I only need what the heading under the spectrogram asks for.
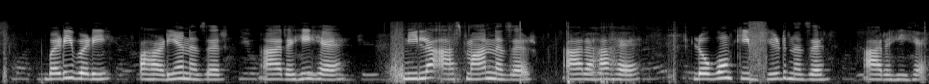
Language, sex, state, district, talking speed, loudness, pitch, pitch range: Hindi, female, Himachal Pradesh, Shimla, 130 wpm, -16 LUFS, 245 Hz, 230-255 Hz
